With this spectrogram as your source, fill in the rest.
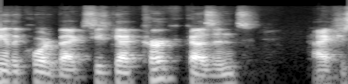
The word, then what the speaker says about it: Kirk Cousins: You're off to a great start because looking at the quarterbacks, he's got Kirk Cousins, I actually said it right this time.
